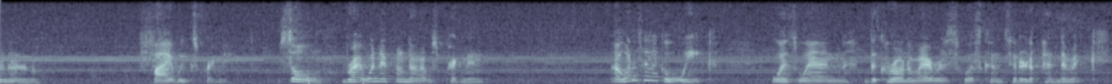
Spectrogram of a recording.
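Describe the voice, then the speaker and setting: A young woman chats through a personal story in a loose vlog style, filling her sentences with "like" and acting out what people said. Her voice sits at an ordinary middle pitch. The recording is a little dull, with a faint noise underneath. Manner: chatty, heavy use of "like", acts out quotes. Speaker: vlogger. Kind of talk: casual storytime chat.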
